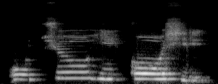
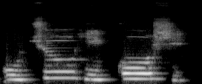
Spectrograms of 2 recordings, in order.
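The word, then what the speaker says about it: 宇宙飛行士: Jadi astronot itu dalam bahasa Jepang uchu hikoshi. Jadi tulisannya uchu hikoushi. Tapi kita baca panjang di chu sama ko-nya. Jadi uchu hikoshi.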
